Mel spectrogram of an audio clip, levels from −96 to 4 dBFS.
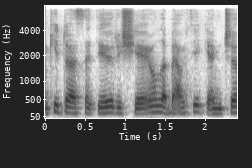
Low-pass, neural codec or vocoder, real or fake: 7.2 kHz; codec, 16 kHz, 1 kbps, X-Codec, HuBERT features, trained on LibriSpeech; fake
